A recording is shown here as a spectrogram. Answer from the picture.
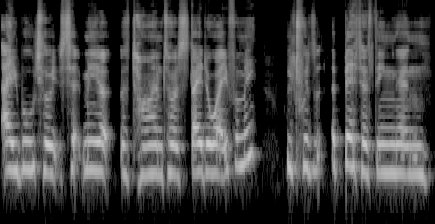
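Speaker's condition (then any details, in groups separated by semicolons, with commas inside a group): Ataxic cerebral palsy; five weeks premature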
